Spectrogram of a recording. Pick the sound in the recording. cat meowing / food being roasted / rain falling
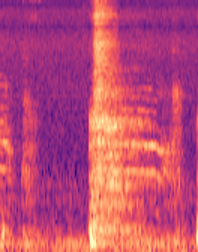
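cat meowing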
